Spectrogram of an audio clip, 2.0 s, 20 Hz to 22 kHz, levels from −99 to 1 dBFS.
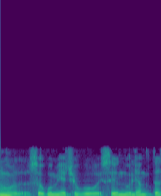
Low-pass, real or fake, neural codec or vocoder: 5.4 kHz; fake; codec, 16 kHz, 8 kbps, FunCodec, trained on LibriTTS, 25 frames a second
